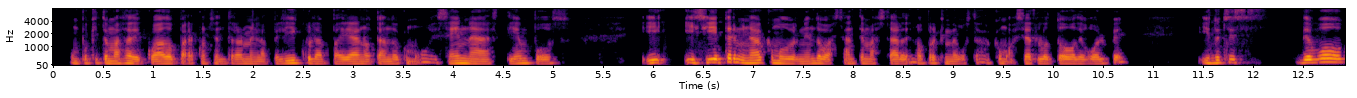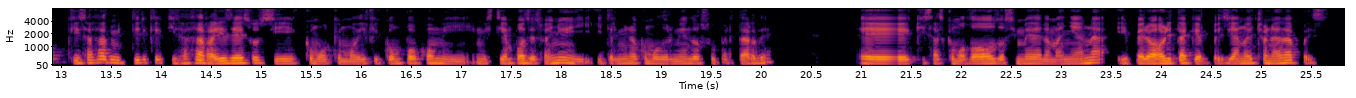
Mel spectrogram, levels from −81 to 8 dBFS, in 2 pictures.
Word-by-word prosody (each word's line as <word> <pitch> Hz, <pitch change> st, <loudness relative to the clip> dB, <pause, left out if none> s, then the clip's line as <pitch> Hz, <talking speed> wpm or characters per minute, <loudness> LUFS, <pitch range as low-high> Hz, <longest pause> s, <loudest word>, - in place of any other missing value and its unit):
un 120 Hz, -3 st, -5 dB
poquito 120 Hz, 0 st, -2 dB
más 115 Hz, +1 st, 0 dB
adecuado 115 Hz, -1 st, +3 dB
para -, -, -3 dB
concentrarme 110 Hz, +1 st, -4 dB
en 110 Hz, -, -4 dB
la 105 Hz, -, -6 dB
película, 115 Hz, 0 st, 0 dB
para 105 Hz, -, -2 dB
ir 110 Hz, -, +4 dB
anotando 110 Hz, 0 st, -1 dB
como 185 Hz, +9 st, -7 dB
escenas, 120 Hz, -6 st, 0 dB
tiempos, 120 Hz, 0 st, -3 dB, 0.7 s
y 150 Hz, +1 st, +2 dB
y 155 Hz, -1 st, +1 dB
sí 165 Hz, +5 st, +5 dB
he -, -, +8 dB
terminado 145 Hz, -7 st, +5 dB
como 130 Hz, -4 st, +1 dB
durmiendo 115 Hz, +2 st, +1 dB
bastante 115 Hz, +1 st, -4 dB
más 110 Hz, -1 st, -6 dB
tarde, 110 Hz, 0 st, 0 dB
¿no?, 125 Hz, -, -4 dB
porque 125 Hz, -, -4 dB
me 110 Hz, -, -2 dB
gustaba 170 Hz, +9 st, -8 dB
como 115 Hz, -4 st, -5 dB
hacerlo 115 Hz, -1 st, -2 dB
todo 115 Hz, 0 st, +1 dB
de 110 Hz, -, 0 dB
golpe, 110 Hz, -, -3 dB, 0.7 s
y -, -, -5 dB
entonces, 155 Hz, +2 st, -1 dB, 0.4 s
debo 175 Hz, +3 st, +6 dB
quizás 140 Hz, +1 st, -2 dB
admitir 150 Hz, -2 st, 0 dB
que 155 Hz, +1 st, -4 dB
quizás 120 Hz, -3 st, -6 dB
a 145 Hz, -, +6 dB
raíz 120 Hz, 0 st, +4 dB
de 130 Hz, 0 st, +6 dB
eso 135 Hz, +1 st, 0 dB
sí 120 Hz, -3 st, -3 dB
como 110 Hz, -3 st, -3 dB
que 110 Hz, -, -7 dB
modifico 110 Hz, +1 st, -3 dB
un 115 Hz, +1 st, -3 dB
poco 120 Hz, +1 st, +1 dB
mi 110 Hz, -3 st, -3 dB
mis 115 Hz, 0 st, -7 dB
tiempos 120 Hz, +2 st, +1 dB
de 110 Hz, -, +1 dB
sueño, 130 Hz, +6 st, 0 dB
y 110 Hz, -6 st, -2 dB
y 115 Hz, -, -9 dB
termino 115 Hz, +1 st, -3 dB
como 115 Hz, -2 st, -3 dB
durmiendo 110 Hz, +1 st, -2 dB
súper 155 Hz, +2 st, -10 dB
tarde, 130 Hz, +8 st, -2 dB, 0.8 s
eh, 110 Hz, -2 st, +4 dB
quizás 115 Hz, -4 st, -7 dB
como 110 Hz, -3 st, -2 dB
2, 120 Hz, +2 st, +3 dB
2 110 Hz, -1 st, -3 dB
y -, -, -2 dB
media 115 Hz, 0 st, 0 dB
de 110 Hz, -, -1 dB
la 105 Hz, -, -2 dB
mañana, 110 Hz, +8 st, -2 dB
y 115 Hz, -, -5 dB
pero 115 Hz, 0 st, +5 dB
ahorita 120 Hz, +3 st, +4 dB
que, 115 Hz, -4 st, +1 dB
pues, 120 Hz, -, -7 dB
ya 115 Hz, -1 st, +1 dB
no 120 Hz, -, 0 dB
he -, -, +3 dB
hecho 125 Hz, +2 st, -3 dB
nada, 135 Hz, +4 st, +2 dB
pues, 130 Hz, -2 st, -10 dB
115 Hz, 195 wpm, -21 LUFS, 110-135 Hz, 0.8 s, he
